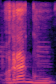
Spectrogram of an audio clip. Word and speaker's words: ragù: Eh, la grafia ha oscillato a lungo tra la riproduzione della forma francese ragù, scritta ragout, e l'adattamento italiano ragù con la, l'accento sulla U finale.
